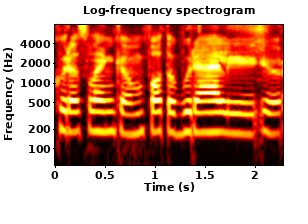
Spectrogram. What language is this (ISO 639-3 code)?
lit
